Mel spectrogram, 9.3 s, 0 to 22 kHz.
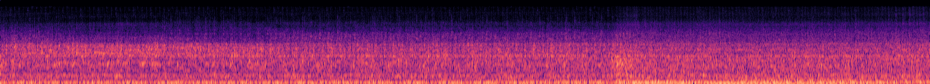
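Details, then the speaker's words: MTZ-80 tractor diesel at warm idle: uneven low thudding knock over the clatter that fades when revs come up, from the intermediate support, absent while oil is cold; its ball bearings were replaced, PTO shaft roller bearings not. "Зараз покажу, як стукає проміжна опора, а тоді попробуємо ще раз завести."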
